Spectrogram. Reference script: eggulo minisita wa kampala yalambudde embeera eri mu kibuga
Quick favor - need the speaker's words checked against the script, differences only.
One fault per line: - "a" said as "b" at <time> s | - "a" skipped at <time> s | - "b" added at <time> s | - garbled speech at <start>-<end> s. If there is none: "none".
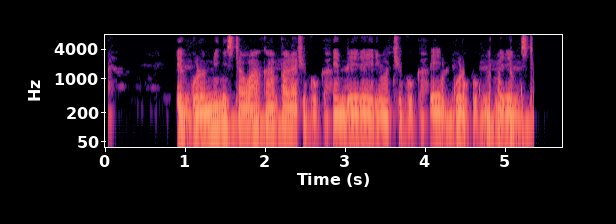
- "yalambudde" said as "kibuga" at 2.4 s
- garbled speech at 4.1-5.4 s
